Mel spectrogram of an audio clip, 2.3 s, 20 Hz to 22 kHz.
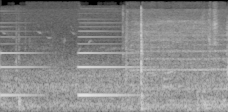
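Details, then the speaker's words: Land Rover Freelander 2 projector headlight levelling motors, refitted with rear covers off after fuse-blowing fault, Philips Ultinon LED bulbs: short bursts of thin steady electric whine starting and stopping cleanly; motors operating normally. "oh there we go you can hear them operating okay so let me just try that again okay"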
